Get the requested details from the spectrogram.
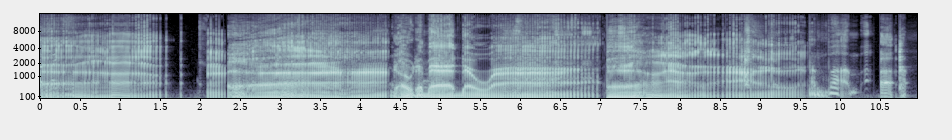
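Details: Repeated belching from an adult man (dad): a long run of loud, voiced belches with brief breaks between them.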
